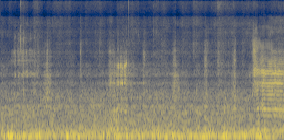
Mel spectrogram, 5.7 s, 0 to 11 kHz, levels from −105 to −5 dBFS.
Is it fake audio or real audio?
fake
